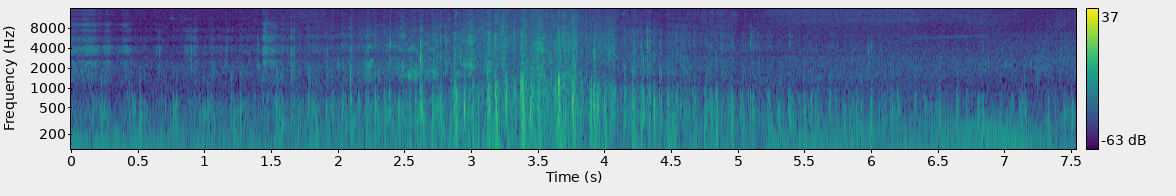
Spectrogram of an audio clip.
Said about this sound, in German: Guck mal, ein Auto fährt weg. Das ist ein roter VW Golf.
